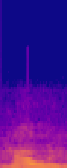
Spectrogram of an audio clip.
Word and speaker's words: Hallie: You know Miss Lene, she's been at the last two live shots, and we have joining us Miss Hallie. Her name rhymes with mine.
